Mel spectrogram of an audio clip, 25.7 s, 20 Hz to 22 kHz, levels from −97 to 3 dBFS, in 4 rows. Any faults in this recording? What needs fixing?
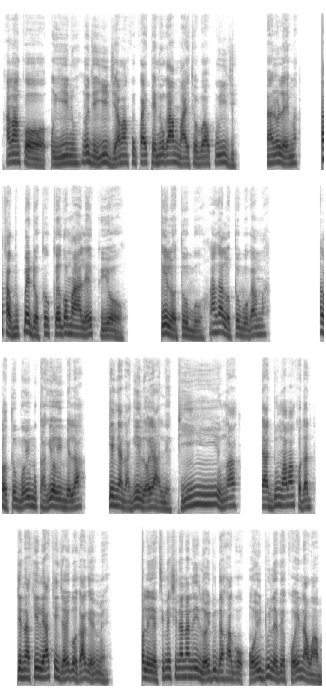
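The output device drops into a sleep state during short pauses and needs time to wake again before it plays. That produces a clipped start after a pause at 5.12, 6.24, 9.48, 12.62, 14.84, 17.92, 19.45 and 21.97 s, each after silences of only 0.35 to 0.89 s. Roughly 150 to 180 ms of speech is lost each time, so words jump in abruptly without their opening sounds. Keep the output path active through pauses, or send a low-level keep-alive signal, so the device never needs to wake when speech resumes.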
